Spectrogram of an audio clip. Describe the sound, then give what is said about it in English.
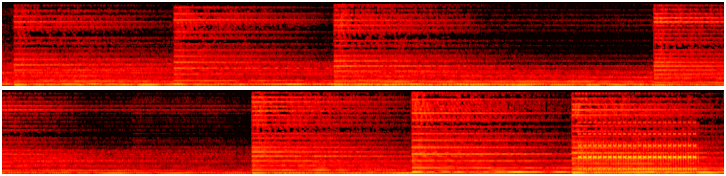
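An office telephone rings steadily and insistently, its tonal electronic ring repeating in short bursts for several seconds, fairly loud, with no voices present. “I woke up to the phone ringing.”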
